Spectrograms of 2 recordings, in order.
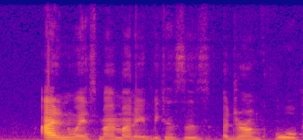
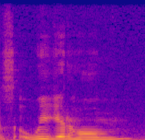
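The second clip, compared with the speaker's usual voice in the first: usual speaking voice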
